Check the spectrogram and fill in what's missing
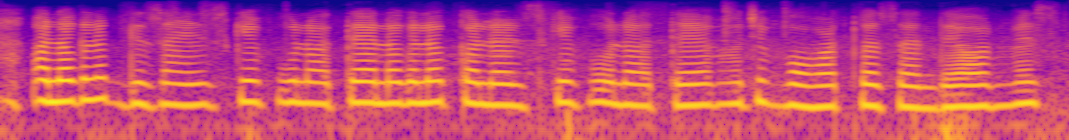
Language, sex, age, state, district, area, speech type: Urdu, female, 18-30, Uttar Pradesh, Gautam Buddha Nagar, rural, spontaneous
